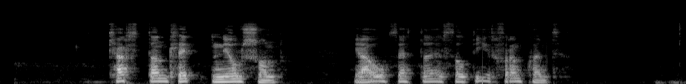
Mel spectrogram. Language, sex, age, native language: Icelandic, male, 30-39, Icelandic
